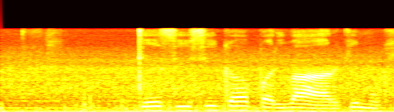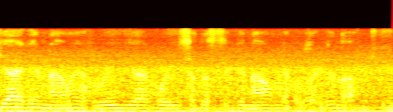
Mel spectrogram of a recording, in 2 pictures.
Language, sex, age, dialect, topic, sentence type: Bhojpuri, male, 18-24, Western, agriculture, question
